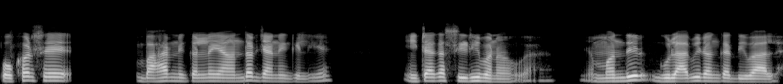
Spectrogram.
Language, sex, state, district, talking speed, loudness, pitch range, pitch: Hindi, male, Bihar, Saran, 160 wpm, -16 LUFS, 145-170 Hz, 155 Hz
